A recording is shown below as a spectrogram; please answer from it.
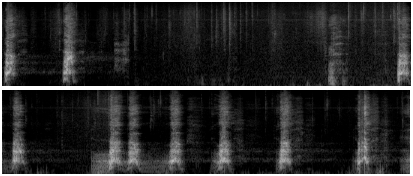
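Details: A dog barks in bursts: two early barks, a pause, then a quickening run of about a dozen short, punchy barks, some in pairs. The background stays nearly silent.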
